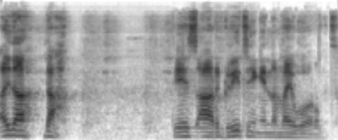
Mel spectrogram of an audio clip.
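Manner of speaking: fake Russian accent, laid on thick. Voicing a character giving a greeting in the game: put-on Russian accent. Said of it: "why am I Russian? I'm supposed to be German".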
